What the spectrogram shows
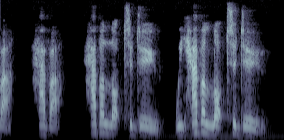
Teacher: Again, we've got lot and to, lot to, lot to, lot to. Just one T is being pronounced. And if we also look at the linking, we have a lot to do.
